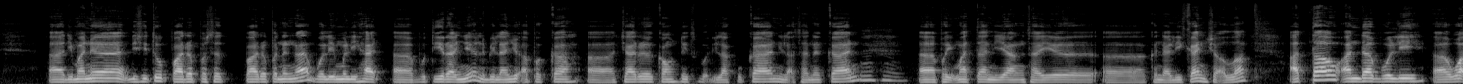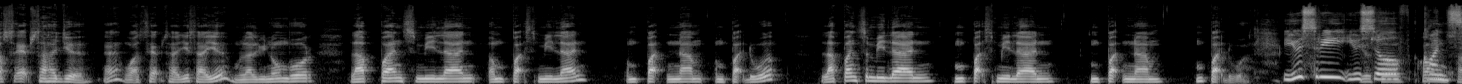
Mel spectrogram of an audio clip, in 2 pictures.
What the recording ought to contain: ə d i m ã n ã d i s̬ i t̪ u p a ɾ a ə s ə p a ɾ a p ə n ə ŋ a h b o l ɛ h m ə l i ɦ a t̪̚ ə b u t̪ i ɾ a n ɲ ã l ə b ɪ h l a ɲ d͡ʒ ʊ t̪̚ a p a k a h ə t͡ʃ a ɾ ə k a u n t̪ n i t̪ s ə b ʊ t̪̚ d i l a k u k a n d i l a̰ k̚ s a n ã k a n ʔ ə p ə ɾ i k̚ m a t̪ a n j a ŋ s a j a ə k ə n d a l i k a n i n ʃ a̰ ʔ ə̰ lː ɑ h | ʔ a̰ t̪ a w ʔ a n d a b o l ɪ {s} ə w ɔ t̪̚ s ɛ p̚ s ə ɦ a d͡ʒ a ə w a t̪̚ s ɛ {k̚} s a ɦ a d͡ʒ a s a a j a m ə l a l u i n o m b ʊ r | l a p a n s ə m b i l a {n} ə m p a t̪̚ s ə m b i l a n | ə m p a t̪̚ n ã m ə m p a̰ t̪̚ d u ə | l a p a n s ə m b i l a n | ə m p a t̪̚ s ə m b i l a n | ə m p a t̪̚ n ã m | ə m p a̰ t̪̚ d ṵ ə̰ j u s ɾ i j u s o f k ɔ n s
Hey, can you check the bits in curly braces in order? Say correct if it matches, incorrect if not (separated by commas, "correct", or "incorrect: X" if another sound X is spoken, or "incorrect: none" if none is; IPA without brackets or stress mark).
incorrect: h, incorrect: p̚, correct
